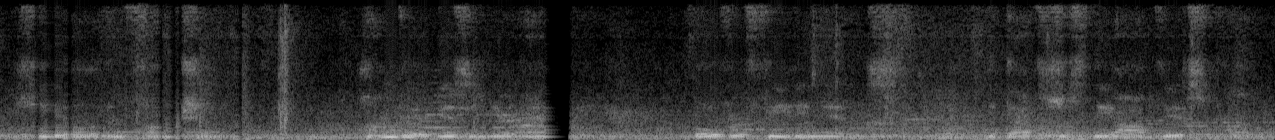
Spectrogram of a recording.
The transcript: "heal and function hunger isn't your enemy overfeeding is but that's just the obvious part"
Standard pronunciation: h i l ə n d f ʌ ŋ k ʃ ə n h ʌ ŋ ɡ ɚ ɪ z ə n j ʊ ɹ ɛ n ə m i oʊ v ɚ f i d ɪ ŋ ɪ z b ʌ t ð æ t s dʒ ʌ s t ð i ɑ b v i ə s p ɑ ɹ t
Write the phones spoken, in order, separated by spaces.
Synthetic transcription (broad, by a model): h i l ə n f ʌ ŋ k ʃ ə n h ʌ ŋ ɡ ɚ ɪ z ə n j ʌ ɹ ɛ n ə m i oʊ v ɚ f i d ɪ ŋ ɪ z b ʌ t ð æ t s dʒ ʌ s t ð i ɑ b v i ə s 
